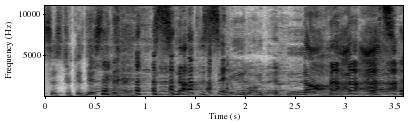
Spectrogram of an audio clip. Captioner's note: everyone laughs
